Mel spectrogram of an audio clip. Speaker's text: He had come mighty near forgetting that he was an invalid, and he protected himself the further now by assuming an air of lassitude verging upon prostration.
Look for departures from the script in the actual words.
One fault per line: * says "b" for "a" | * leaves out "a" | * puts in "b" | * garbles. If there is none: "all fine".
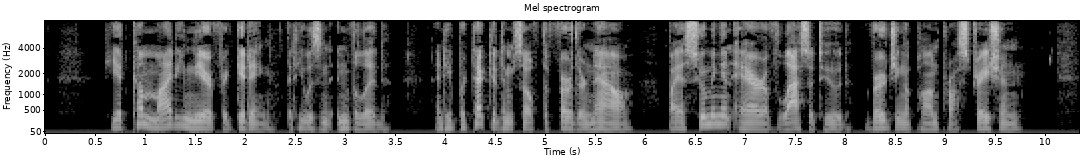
all fine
